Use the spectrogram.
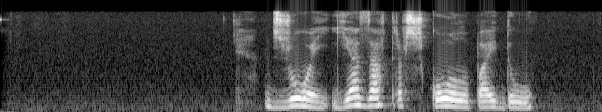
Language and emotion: Russian, positive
